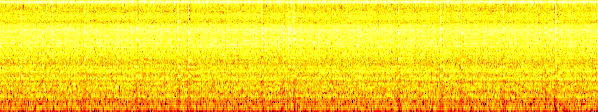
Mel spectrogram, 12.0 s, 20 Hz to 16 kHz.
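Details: 2005 Chevrolet Tahoe idles steadily under a dense rattly hiss with faint irregular ticks; owner says this weird noise suddenly started one day from underneath the vehicle; source not pinned down.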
